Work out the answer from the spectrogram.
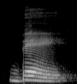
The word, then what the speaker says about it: bae: pattern second syllable stress bae simple pronunciation b and the a diphthong but i've been teaching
